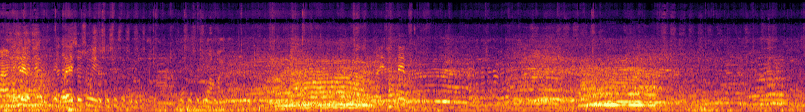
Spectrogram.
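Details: Cattle lowing in a series of deep, drawn-out moos, several overlapping calls rising and falling in pitch one after another for the whole stretch, with a steady murmur of background noise.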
